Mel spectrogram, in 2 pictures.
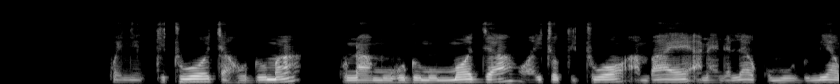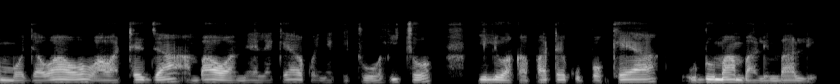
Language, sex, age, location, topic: Swahili, male, 25-35, Nakuru, government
